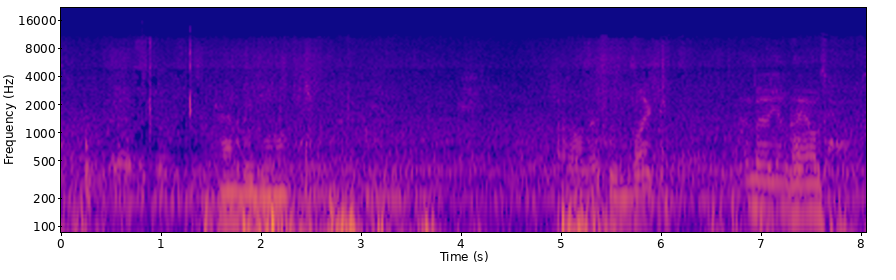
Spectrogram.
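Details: Honey bees at a hive during the first inspection in 2020, six days after nucs were installed; a steady low droning hum runs throughout beneath a person speaking softly while handling frames, with brief clicks and rustles.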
